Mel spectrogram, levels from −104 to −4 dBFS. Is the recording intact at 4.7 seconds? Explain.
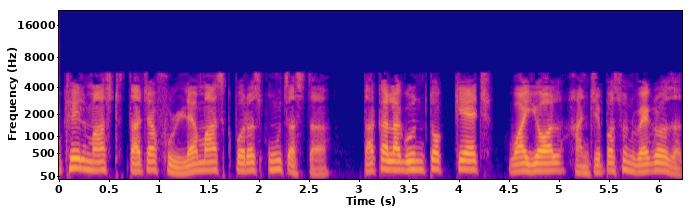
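No. At 4.7 seconds, as throughout the clip, the speech sounds watery and swirly, and nothing is present above 5.6 kHz, so the top end is dull. This is likely MP3 compression with plainly audible codec damage, at a bitrate that sounds like around 32 kbps. Short of bits, the encoder drops weaker frequency lines, which flicker on and off from frame to frame, and it cuts the treble at a fixed frequency.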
